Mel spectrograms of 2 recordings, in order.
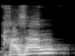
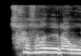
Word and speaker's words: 다산: 중요한 포지션을 차지하는 분이시죠 혹시 이걸 차산이라고 읽는 사람은 없겠죠 예 차 자도 되는 거예요 어 우리가 서날 아침에 지내는 차례 할 때요 차자를 그대로 쓰는 겁니다 예 우리 마시는 차 차 근데 이게 자로도 읽는 거죠 다산 정의 선생인데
